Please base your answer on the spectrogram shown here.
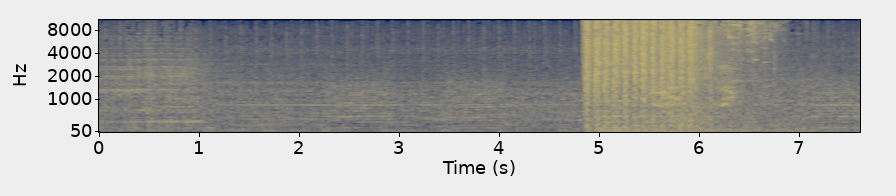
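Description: Dense automatic gunfire in the MENACE video game bursts in loud and continuous for about two seconds over a quieter background of game sounds, then drops back to a low hum.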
